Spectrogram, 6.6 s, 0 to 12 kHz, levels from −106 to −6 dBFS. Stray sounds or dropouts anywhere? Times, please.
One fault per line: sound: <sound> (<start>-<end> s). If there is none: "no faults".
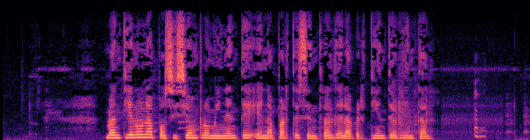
sound: laugh (5.9-6.1 s)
